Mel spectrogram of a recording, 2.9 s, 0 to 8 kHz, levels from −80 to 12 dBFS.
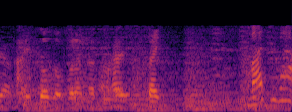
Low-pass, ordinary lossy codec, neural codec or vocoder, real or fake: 7.2 kHz; AAC, 16 kbps; none; real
